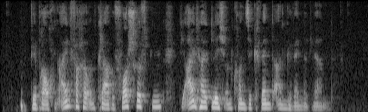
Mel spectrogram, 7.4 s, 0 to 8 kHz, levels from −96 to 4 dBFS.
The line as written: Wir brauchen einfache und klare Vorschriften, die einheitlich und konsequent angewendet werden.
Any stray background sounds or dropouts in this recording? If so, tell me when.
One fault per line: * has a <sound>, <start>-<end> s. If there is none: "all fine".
all fine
